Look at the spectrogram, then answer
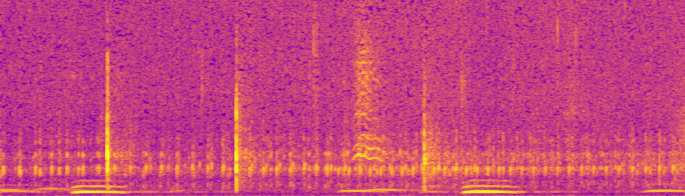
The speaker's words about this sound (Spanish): Están los búhos diciendo bu, como es de rigor. Y uno de ellos está, yo creo que es una hembra, pero no sabría decirlo, está dando vueltas por un claro del bosque, es de noche, a noche cerrada, y cada tres aleteos pega un palmetazo.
